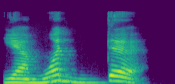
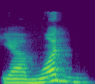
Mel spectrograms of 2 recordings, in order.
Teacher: First dal will be hold, and the second dal will get sifa qalqala.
